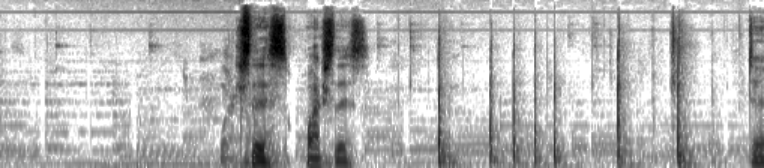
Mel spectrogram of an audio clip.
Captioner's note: knocks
